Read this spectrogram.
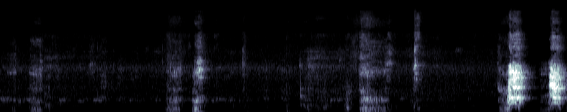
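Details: Rottweiler meeting a new puppy gives scattered soft grunting barks, then two loud, rough barks in quick succession near the end, with light shuffling between them.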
